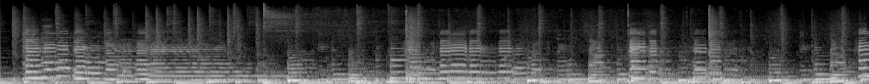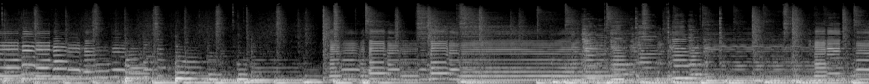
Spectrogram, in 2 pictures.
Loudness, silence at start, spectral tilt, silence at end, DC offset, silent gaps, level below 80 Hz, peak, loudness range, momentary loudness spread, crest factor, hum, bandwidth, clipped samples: -18 LUFS; 0 s; -7 dB/octave; 0 s; under 0.1%; none; -22 dBFS; -2 dBFS; 2 LU; 5 LU; 14 dB; none; 17.5 kHz; under 0.1%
